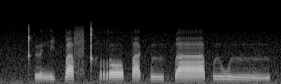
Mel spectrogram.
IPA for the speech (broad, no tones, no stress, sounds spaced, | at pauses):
kʰ ʏ n i k͡p a f kʰ r ɔ p a k͡p ɯː ɡ͡b aː p ɯ w ɯː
